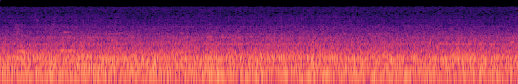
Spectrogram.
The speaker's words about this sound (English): Car's picking up again. Is that all right? Yeah.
